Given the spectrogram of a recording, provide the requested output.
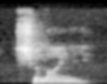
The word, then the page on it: shillelagh: British English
